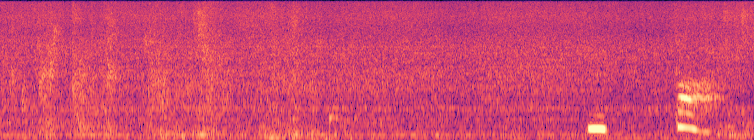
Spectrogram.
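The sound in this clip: Water runs over hair to wet it before shampooing, giving a soft, steady hiss that continues without a break. Two short tonal blips come near the end.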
